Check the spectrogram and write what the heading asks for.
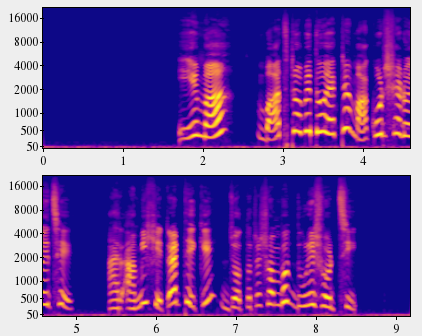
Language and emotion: Bengali, disgusted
